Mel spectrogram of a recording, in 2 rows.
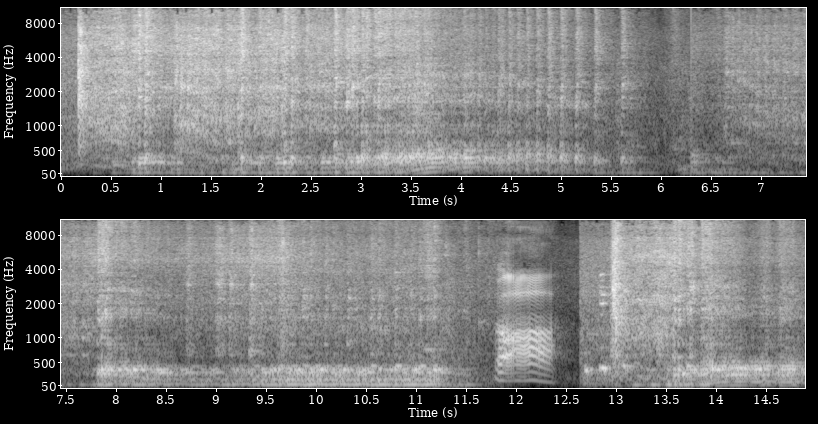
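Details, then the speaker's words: Toyota 1JZ turbo engine, newly installed with transmission, first start after water found in the turbo compressor: catches and settles into a loud raw idle with open exhaust bark and some unevenness; running as it should. "a is it idling yes there it is hooray finally"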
